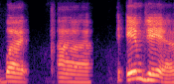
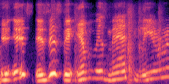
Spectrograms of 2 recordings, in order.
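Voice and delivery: raised, excited question; retold amazement; 8 semitones higher, 5 dB louder than usual. Guest imitates Isaiah recognizing him, raised and excited. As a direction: sound thrilled to meet him. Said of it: "Isaiah said".

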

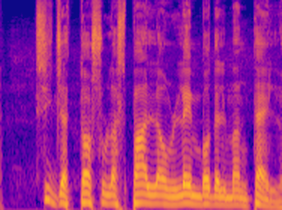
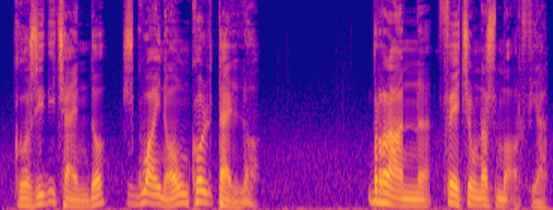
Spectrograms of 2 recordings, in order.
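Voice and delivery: plain reading voice

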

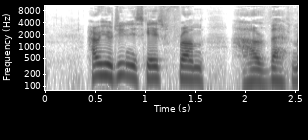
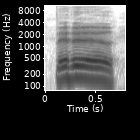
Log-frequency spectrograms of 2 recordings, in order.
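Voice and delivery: ordinary talk

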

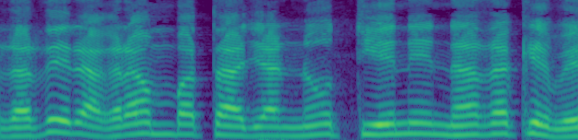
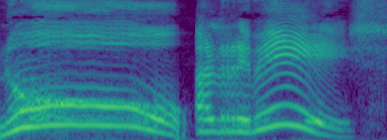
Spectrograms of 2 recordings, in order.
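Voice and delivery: indignant no; 10 semitones higher, much slower than usual. Real, not acted. Correcting Alicia indignantly.

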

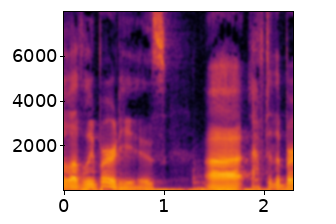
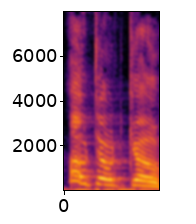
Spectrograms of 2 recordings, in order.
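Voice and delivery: high, louder pleading cry; frightened cry; 13 semitones higher, 5 dB louder, slower than usual. Acted. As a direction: beg him not to go, scared. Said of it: "cried the wife".

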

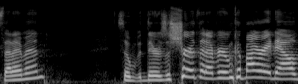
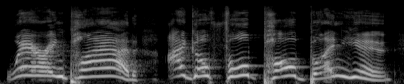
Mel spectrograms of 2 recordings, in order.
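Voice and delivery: proud boast; 8 semitones higher, much slower than usual. Real, not acted.

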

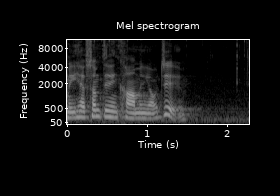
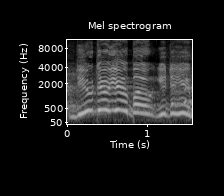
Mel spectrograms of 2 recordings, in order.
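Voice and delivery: sassy; 8 semitones higher, 5 dB louder than usual. Acted. Sassy aside to the audience.

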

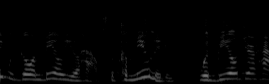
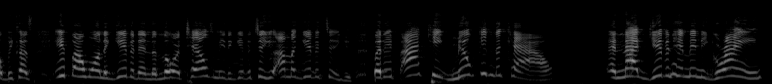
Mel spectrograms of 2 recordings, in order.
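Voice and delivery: loud, high, fervent preaching; preaching at full force; 6 semitones higher, 10 dB louder than usual. Acted. Preacher urges the congregation to say no. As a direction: rouse the church to agree.

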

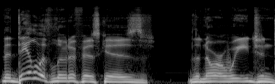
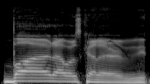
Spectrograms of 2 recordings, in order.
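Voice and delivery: normal talking voice

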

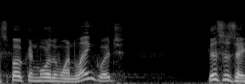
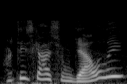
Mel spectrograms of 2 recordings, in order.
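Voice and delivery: puzzled question; 3 semitones higher, 4 dB quieter, faster than usual. Acted. Acting out puzzled onlookers.

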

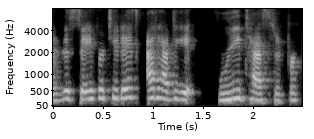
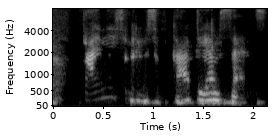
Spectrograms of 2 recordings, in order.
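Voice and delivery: much softer relieved aside; muttered relief; 2 semitones lower, 15 dB quieter than usual. Retold or imitated. Relieved at the helpful agent, soft muttered aside. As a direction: breathe it out under your breath.

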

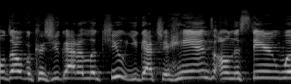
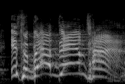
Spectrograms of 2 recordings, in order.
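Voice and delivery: [name] catchphrase; 8 semitones higher than usual. Retold or imitated. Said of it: "borrow a phrase from my girl [name]".

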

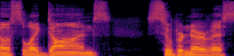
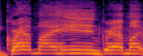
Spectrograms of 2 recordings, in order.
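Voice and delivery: retold scream; 7 semitones higher, slower than usual. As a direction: imitate the guide calling out in a hurry. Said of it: "he's screaming at me".

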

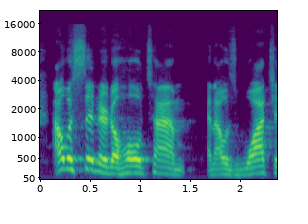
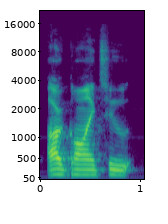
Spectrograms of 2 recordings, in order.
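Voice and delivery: normal talking voice

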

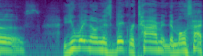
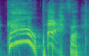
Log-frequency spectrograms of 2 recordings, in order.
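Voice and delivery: high call of encouragement, hammed up; mock cheering congregant; 7 semitones higher than usual. Congregant cheering on a dancing pastor, mock excitement. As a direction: egg the preacher on in parody.

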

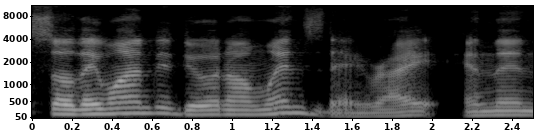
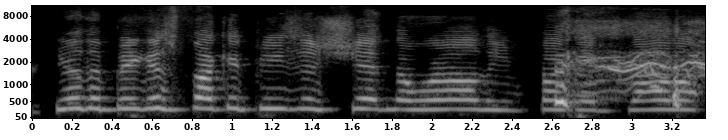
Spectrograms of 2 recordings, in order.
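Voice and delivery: mock insulting rant; 12 semitones higher than usual. Quoting insulting message.

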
